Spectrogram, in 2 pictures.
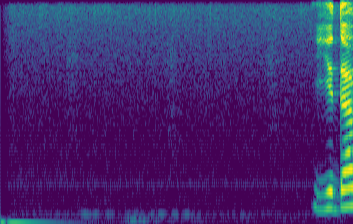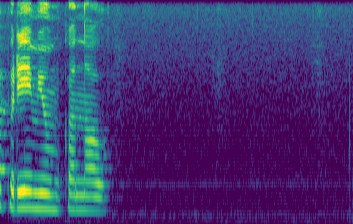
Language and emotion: Russian, neutral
